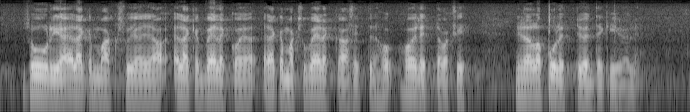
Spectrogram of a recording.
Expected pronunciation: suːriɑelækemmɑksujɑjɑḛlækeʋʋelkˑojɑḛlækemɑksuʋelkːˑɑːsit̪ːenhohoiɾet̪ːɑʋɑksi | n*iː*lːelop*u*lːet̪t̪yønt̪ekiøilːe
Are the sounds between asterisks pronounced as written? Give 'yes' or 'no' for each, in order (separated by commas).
yes, yes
